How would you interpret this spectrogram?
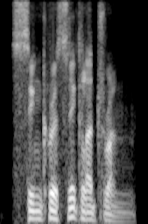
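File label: "Synchrocyclotron", British English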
